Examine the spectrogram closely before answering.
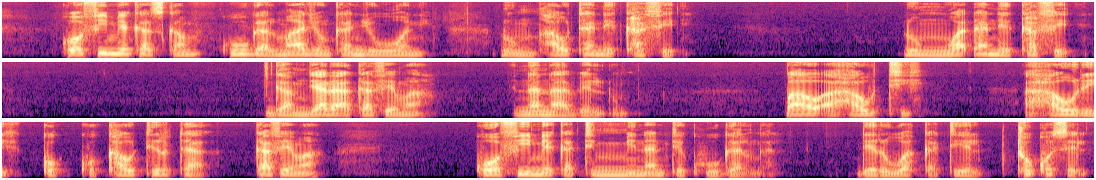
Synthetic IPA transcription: kɔfimɛkaskamkuːɡalmad͡ʒumkaɲd͡ʒuwoni | ɗumhawtanɛkʰafɛ | ɗumwaɗanɛkafɛ | ŋɡamd͡ʒaɾakafɛma | nanabelɗṵm | ɓawɔ̰ʔa̰hawtʰi | ʔahawɾikɔkɔkʰawtiɾta | kafɛma | kɔfimɛkatimːinantɛkʰuːɡalŋɡa̰l | ndɛɾwakːatiɛltɔkɔsɛ̰l

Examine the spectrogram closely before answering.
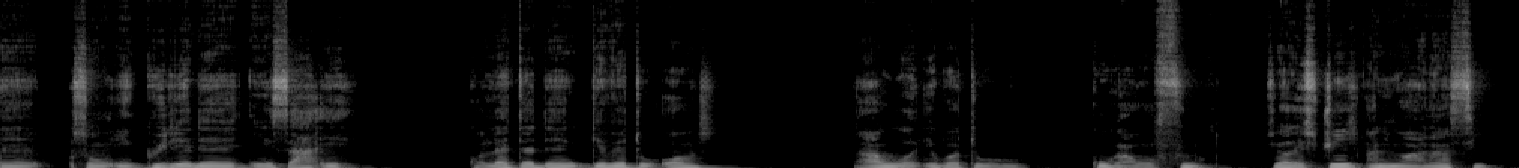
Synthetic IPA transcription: ɛ̃ | sɔ̃mʔĩŋɡɹidiɛ̃ndɛ̃ĩnsaʔe | kɔlɛk̚tɛdɛ̃nɡevetuʔɔs | awəʔebətu | kukawɔfud | soadestɹẽnd͡ʒãnĩmaanãsi

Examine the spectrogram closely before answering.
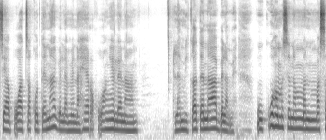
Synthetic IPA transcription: siapo̰at͡ʃakote̞nabe̞lame̞naɦeɾo̰ko̰waŋelena | lamikate̞nabe̞lameukuɦamasenamanmas

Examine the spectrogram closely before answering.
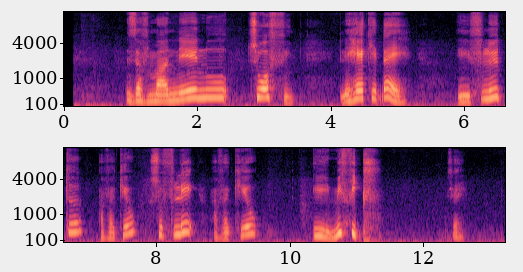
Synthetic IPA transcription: zavimanenu | t͡sofi | leɦekid̪e | iflyt̪uavakewsufleavakʰew | imifiʈ͡ʂu̥ | z̥ḛj

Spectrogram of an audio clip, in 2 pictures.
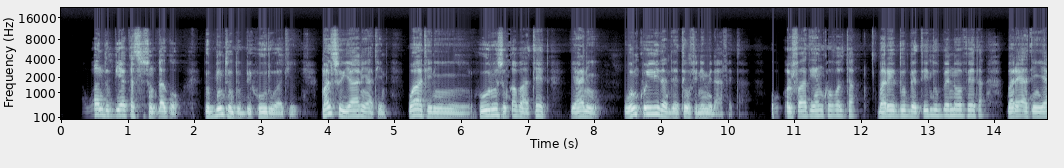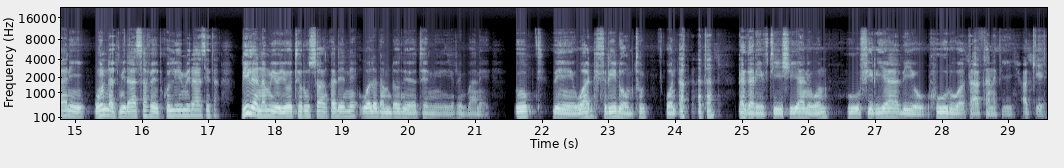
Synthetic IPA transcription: ʔɐwːaːnd̪ʊbːiːɐkːɐsɪ̥sʊnᶑɐɡɔ | d̪̥ʊbːɪnt̪ʊnd̪ʊbːɪhuːɾuːɐt̪ʰiː | mɐlsʊjaːnɪɐt̪ɪn | waːt̪ɪnhuːɾuːs̬ʊŋkʼɐbaːt̪ːeːt̪ʊ | jaːni | wɔŋkʊlːiːd̪ɐnd̪eːt̪ːɛʊfɪnimɪᶑaːfɛt̪ːɐ̥ | wɔkɔlfaːt̪̬ɪhɐŋkɔfɔlt̪ɐ | bɐɾeːd̪ʊbːɛt̪ːiːnd̪ʊbːɛnːoːfɛt̪ɐ | bɐɾeːɐt̪ɪnjaːniwɔnːɐt̪mɪᶑaːsɐfɛt̪kʊlːiːmɪᶑaːsɪt̪ɐ | bɪlɐnɐmɐjojoːt̪ɛɾʊsaːŋkɐd̪ɛnːɛwɔlɐd̪ɐmd̪ojoːt̪ɛnrɪmbaːnɛ | d̪uːbwaːdfɪɾiːd̪oːmt̪ʊn | wɔnɐkːɐnɐt̪ɐn | ᶑɐɡɐɾiːft̪iʃɪjaːnɪwɔn | hfɪɾɪjad̪ɪjohuːɾuːɐt̪ɐːkːɐnɐt̪ɪɐ̰kːeːn

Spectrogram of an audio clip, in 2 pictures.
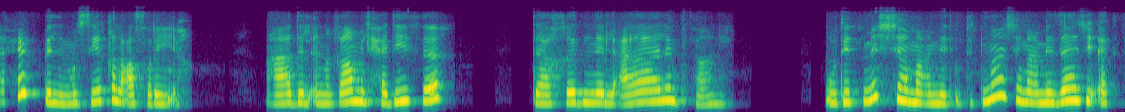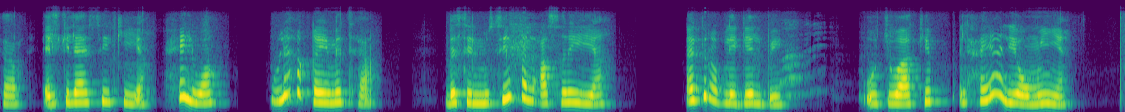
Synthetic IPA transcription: ʔaħabːɪlmuːsiːqɑlʕɑsˤɾɪjːa | ʕaːd̪ɪlʔɪnɣaːmɪlħad̪iːθa | t̪aːxʊðnalʕaːlamθaːni | wt̪ɪt̪maʃːamaʕmɪwt̪ɪt̪maːʃamaʕmɪzaːd͡ʒiʔakθɑɾˤ | ʔɪlklaːsiːkɪjːa | ħɪlwa | wlaqiːmat̪ha̰ | basːɪlmuːsiːqalʕɑsˤɾɪjːa | ʔaɡɾˤɑblɪɡalbi | wɪt̪waːkɪbɪlħajaːljoːmɪjːa

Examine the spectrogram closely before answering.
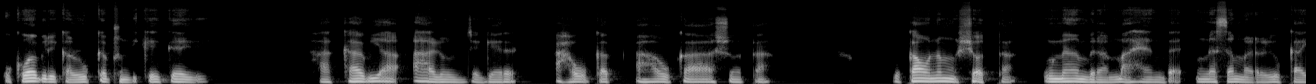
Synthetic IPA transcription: ukawaβiɾikaɾuukatʰundikɛɡɛβi | hakaβia̰alɔud͡ʒɛɡɛɾɛ | aɦaka | aɦaukaʃɔta | ukawɔnamuʃɔta | unambiɾamaɦɛndɛ̰unasamaɾajoka

